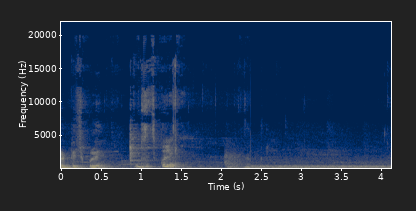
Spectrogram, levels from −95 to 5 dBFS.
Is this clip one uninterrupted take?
no; 1 cut; at 2.4 s

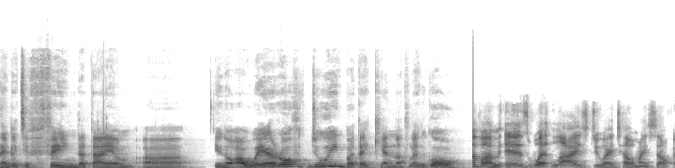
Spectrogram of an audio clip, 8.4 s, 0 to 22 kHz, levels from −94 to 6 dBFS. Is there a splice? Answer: yes; 1 cut; at 5.9 s

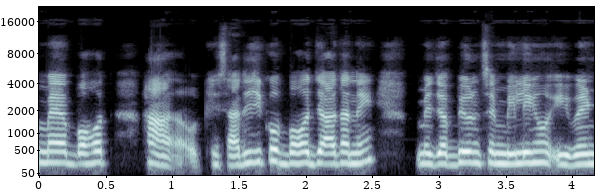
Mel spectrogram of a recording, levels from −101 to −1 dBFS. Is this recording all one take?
yes; 0 cuts

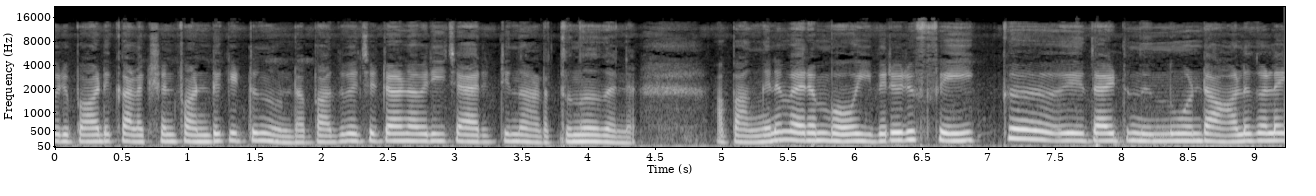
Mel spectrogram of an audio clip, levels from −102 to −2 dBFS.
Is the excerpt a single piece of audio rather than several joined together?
no; 1 cut; at 7.5 s

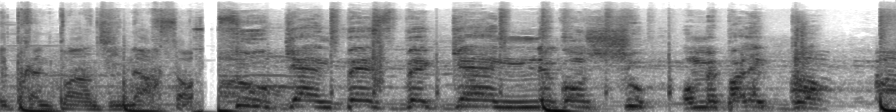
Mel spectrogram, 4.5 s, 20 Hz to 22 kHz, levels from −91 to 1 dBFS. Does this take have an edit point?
yes; 1 cut; at 1.0 s

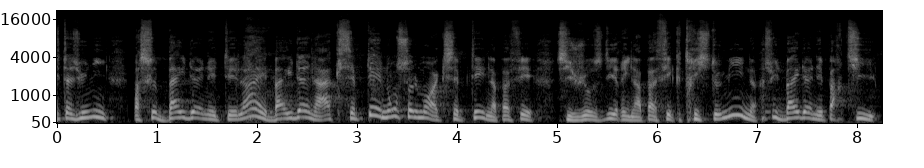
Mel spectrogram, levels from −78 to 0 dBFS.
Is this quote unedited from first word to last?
no; 1 cut; at 7.1 s

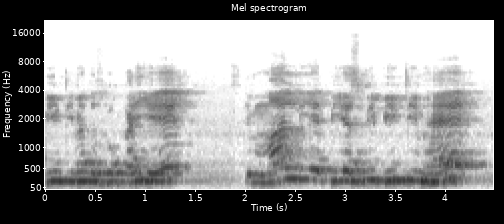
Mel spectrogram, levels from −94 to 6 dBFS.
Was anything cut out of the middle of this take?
no; 0 cuts

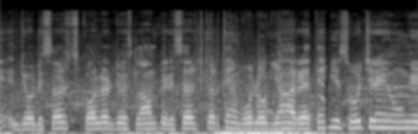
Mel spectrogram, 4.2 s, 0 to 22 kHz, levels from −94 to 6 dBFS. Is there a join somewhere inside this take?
yes; 1 cut; at 3.3 s

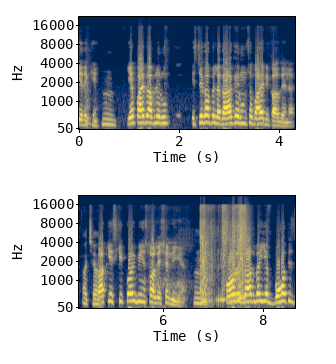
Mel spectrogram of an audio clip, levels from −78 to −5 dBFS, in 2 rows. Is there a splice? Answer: no; 0 cuts

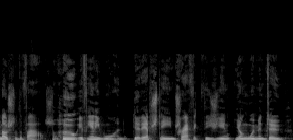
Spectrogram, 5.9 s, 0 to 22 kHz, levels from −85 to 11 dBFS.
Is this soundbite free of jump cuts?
no; 1 cut; at 1.1 s

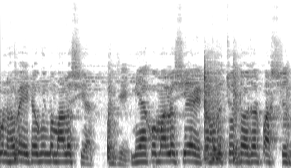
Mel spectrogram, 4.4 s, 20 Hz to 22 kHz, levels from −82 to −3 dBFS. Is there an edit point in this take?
no; 0 cuts

